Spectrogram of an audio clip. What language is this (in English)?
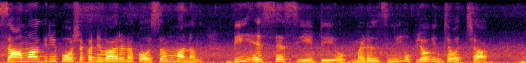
Telugu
